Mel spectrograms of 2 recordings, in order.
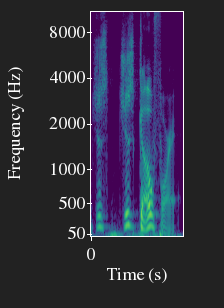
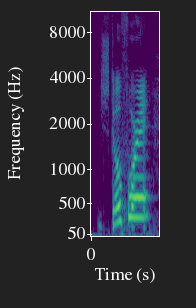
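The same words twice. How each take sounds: First: Said in the usual way. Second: Just go for it lifted much higher; higher pitched encouragement. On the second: Real, not acted. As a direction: push it up high, cheering them on. Encouraging repeat, second take raised.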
